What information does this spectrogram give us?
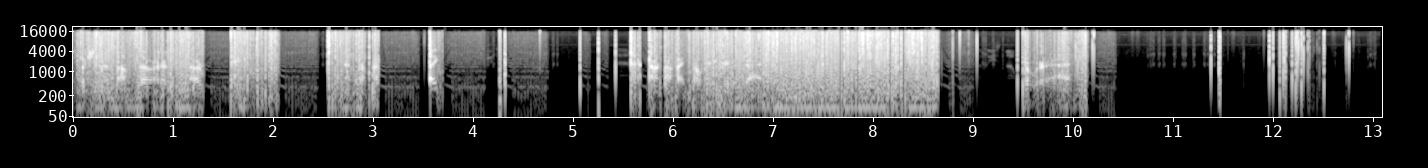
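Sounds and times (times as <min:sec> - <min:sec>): helicopter cabin noise: 0:00.0 - 0:04.5, 0:05.2 - 0:11.5
sharp intercom clicks: 0:02.6 - 0:07.0, 0:08.5 - 0:10.4.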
